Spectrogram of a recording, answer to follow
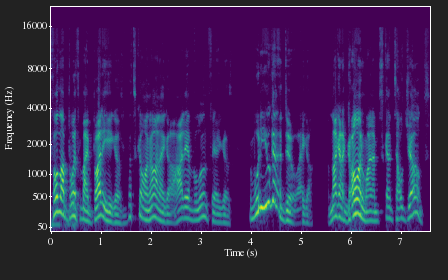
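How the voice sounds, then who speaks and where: Very fast and full of very wide pitch swings, a man's fairly high, bright, sharp voice carries vocal fry and big shifts in loudness, on a very clean recording with a silent background. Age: 70s. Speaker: comedian and motivational speaker. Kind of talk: interview with joke telling.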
